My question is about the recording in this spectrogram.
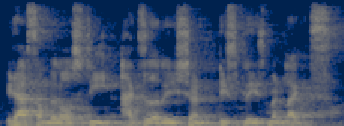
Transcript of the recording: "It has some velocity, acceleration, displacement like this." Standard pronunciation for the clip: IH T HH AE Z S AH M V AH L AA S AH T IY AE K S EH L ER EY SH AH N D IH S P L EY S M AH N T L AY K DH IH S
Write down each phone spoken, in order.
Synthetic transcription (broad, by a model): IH T HH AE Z S AH M V AH L AA S AH T IY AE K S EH L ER EY SH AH N D IH S P L EY S M AH N T L AY K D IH S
